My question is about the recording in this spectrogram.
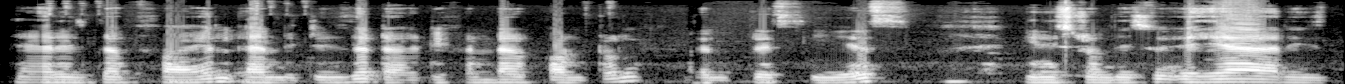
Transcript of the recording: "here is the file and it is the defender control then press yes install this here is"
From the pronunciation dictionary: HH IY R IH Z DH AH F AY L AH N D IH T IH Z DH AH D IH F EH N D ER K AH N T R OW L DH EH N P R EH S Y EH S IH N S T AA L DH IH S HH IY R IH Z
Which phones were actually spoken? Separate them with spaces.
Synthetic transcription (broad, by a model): HH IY R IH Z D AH F AY L AH N D IH T IH Z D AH D IH F EH N D ER K AH N T R OW L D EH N P R EH S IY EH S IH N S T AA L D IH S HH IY R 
